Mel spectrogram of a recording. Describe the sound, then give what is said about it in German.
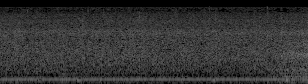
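Steady, soft rain hisses continuously throughout, a fairly quiet, even wash of falling water with a faint low hum underneath and no voices. “Doch mir wäre auch ein Zelt lieber gewesen als der Regen.”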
